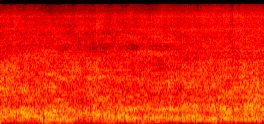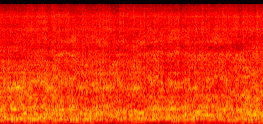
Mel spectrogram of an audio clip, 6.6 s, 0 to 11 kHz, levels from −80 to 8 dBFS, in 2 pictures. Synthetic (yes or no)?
yes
